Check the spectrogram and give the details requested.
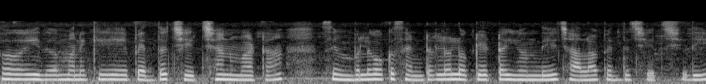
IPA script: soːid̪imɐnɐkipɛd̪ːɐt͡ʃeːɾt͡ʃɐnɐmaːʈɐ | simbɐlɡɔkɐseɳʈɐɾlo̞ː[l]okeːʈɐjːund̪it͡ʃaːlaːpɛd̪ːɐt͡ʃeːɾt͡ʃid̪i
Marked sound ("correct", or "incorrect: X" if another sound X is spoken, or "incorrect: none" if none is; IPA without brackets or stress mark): correct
